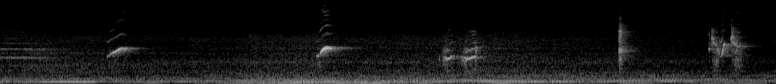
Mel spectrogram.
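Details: Cockatiel singing with a string of rising whistled notes, some clipped and some paired, spaced irregularly over several seconds against soft background hum.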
